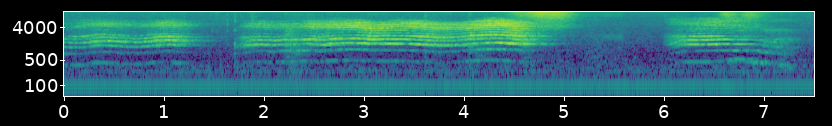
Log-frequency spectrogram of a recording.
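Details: Newborn dachshund puppies from a litter of eight (5 males, 3 females) born 5 May give drawn-out, quavering whines that waver up and down in pitch, three cries of varying length, over a low steady hum.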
